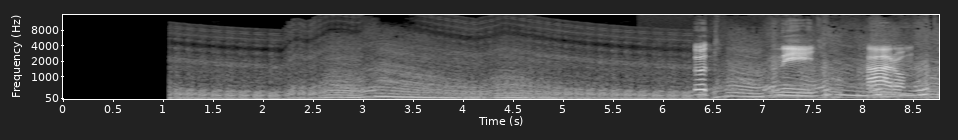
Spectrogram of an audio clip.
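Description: A racing car engine idles and revs up and down.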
